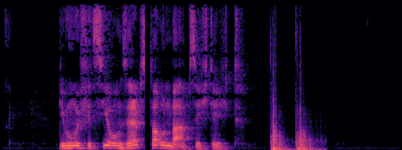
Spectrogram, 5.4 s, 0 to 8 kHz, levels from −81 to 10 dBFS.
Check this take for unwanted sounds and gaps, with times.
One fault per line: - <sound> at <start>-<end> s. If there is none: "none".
- dropout at 1.9-2.0 s
- thud at 3.6-4.4 s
